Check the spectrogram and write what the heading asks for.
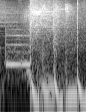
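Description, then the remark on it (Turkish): A short steady telephone line tone sounds as a call connects, then three quick falling electronic chirps follow in a regular rhythm, loud, with no voices. “Pusuladasınız ve yine bir telefon bağlantısının zamanı geldi.”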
